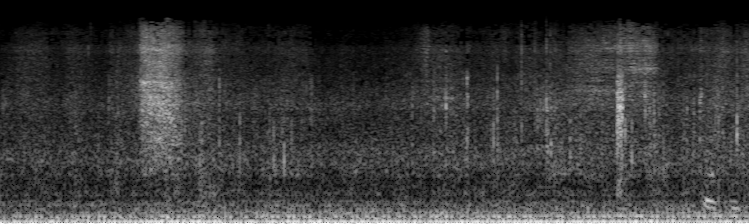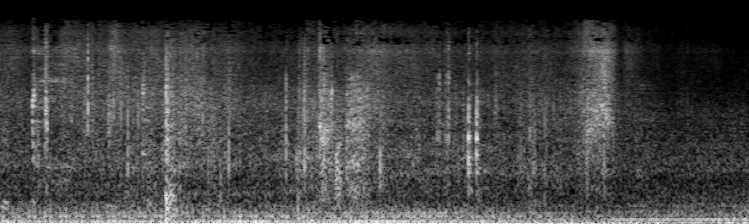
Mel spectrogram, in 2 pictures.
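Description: A fishing reel and rod rattle and click as a catch is lifted in.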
